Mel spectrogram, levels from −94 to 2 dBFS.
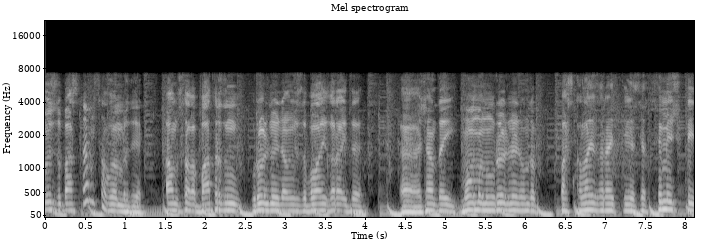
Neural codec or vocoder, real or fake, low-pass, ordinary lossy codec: none; real; 7.2 kHz; none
